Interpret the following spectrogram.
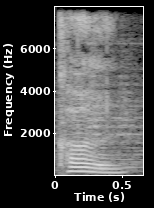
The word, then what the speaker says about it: Köln: Today we explore the Christmas markets of Germany, specifically the holiday joys of Cologne, which in German is pronounced more like Köln.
